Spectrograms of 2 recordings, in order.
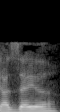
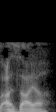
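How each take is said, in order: First: The name has the usual English pronunciation. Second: The name has an African-style pronunciation.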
